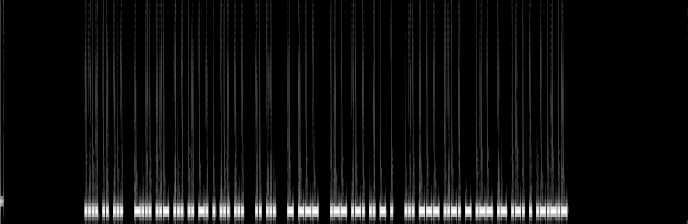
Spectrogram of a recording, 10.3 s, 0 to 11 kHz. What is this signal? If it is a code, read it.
Morse code, heard as a keyed tone, about 44 wpm, 700 Hz. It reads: HIS BUSINESS IS TO WRITE SOFTWARE.
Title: Sentences from Top 1000 Words - Review Part 3 - 45wpm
